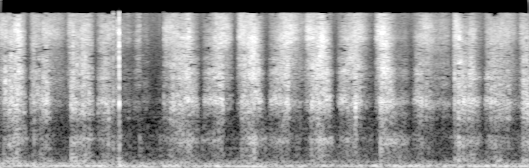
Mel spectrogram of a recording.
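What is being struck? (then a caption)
Laminated paper book cover. Fingernails scratch back and forth across the glossy laminated paper cover of a large picture book. The result is a steady run of dry, bright scraping strokes at about two per second, slightly uneven, over a low constant hum.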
